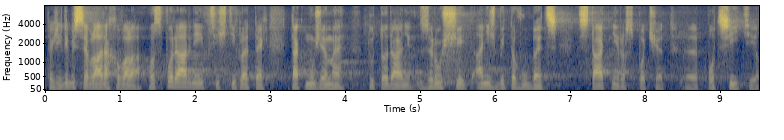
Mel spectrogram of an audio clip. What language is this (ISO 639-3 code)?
ces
